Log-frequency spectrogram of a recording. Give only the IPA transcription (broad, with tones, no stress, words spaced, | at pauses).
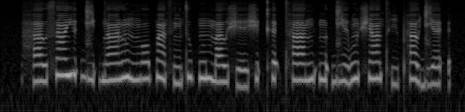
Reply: ha˨ʊ̯sʰã˦jɪ˦ʔ d͡ʑɪ˦ʔdã˦ lũ˦˨ŋɔ˦pã˦˨ sĩ˨tu˦˨pũ˦ ma˦ʊ̯ʃe˨ɪ̯ ʃɪ˦ʔkʰɛ˦ʔ tʰä˦ŋɪ˦ʔ nʊ˦ʔd͡ʑe˦˨ɪ̯ wũ˦˨ʃã˦tʰi˨pʰa˦˨ʊ̯ d͡ʑɛ˦ʔ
